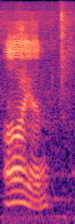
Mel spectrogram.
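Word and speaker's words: ע: the Hebrew alphabet is Ion and it's one of those silent letters it's like all if it's silent we'll we'll tell you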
